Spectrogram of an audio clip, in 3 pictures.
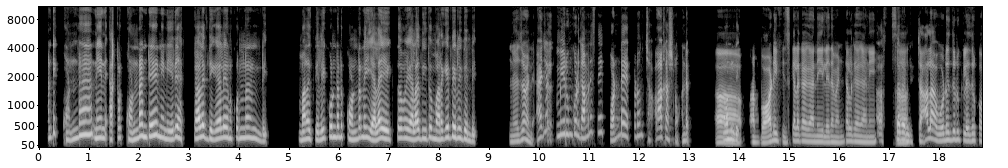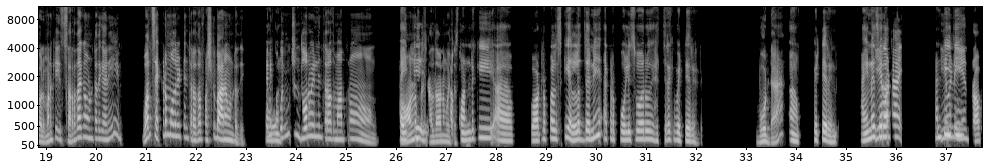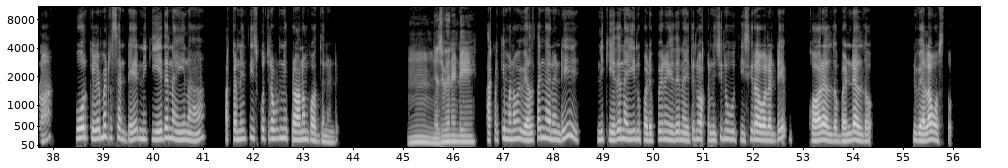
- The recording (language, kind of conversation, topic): Telugu, podcast, దగ్గర్లోని కొండ ఎక్కిన అనుభవాన్ని మీరు ఎలా వివరించగలరు?
- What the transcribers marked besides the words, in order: in English: "యాక్చువల్"; in English: "బాడీ ఫిజికల్‌గా"; in English: "మెంటల్‌గా"; in English: "వన్స్"; in English: "ఫస్ట్"; in English: "వాటర్ ఫాల్స్‌కి"; in English: "ఫోర్ కిలోమీటర్స్"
